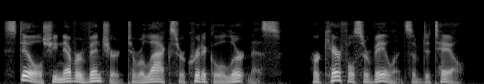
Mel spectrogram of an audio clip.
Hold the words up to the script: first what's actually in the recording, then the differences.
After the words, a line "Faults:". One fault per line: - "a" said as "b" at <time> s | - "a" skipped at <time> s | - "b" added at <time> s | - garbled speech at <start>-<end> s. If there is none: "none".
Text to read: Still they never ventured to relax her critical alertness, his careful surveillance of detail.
Still she never ventured to relax her critical alertness, her careful surveillance of detail.
Faults:
- "they" said as "she" at 0.4 s
- "his" said as "her" at 3.1 s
